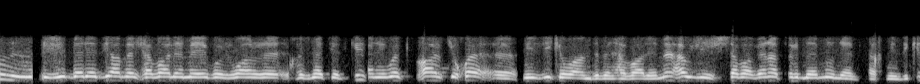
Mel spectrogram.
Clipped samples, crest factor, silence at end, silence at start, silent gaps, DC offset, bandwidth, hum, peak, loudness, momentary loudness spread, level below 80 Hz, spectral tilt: under 0.1%; 12 dB; 0 s; 0 s; none; under 0.1%; 4 kHz; none; 0 dBFS; -12 LUFS; 4 LU; -66 dBFS; -8 dB/octave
